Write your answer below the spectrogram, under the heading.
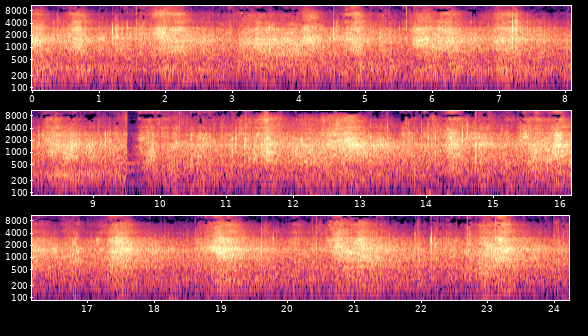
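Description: Ice hockey skate blades carving and scraping the ice in tight turns and pivots, a hissing scrape that swells about once a second with each push.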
